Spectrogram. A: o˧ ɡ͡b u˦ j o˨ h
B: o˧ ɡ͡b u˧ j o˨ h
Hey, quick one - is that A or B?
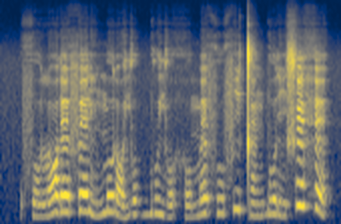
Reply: B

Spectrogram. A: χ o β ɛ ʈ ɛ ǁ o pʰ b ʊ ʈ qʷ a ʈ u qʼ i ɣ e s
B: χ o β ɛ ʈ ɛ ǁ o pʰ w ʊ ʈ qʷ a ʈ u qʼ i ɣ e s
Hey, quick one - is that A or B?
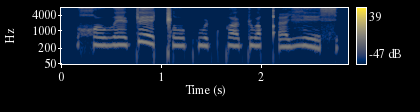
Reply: B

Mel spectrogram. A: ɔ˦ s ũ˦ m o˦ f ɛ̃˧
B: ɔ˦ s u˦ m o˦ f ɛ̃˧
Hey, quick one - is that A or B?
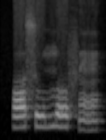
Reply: B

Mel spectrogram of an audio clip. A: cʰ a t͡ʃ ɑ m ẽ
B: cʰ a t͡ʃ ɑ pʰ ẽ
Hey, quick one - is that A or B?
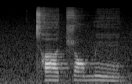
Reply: A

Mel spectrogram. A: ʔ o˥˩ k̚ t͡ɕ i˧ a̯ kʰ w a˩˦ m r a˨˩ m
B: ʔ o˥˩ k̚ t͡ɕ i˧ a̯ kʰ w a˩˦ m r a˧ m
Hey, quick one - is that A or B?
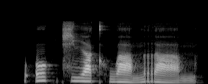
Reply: A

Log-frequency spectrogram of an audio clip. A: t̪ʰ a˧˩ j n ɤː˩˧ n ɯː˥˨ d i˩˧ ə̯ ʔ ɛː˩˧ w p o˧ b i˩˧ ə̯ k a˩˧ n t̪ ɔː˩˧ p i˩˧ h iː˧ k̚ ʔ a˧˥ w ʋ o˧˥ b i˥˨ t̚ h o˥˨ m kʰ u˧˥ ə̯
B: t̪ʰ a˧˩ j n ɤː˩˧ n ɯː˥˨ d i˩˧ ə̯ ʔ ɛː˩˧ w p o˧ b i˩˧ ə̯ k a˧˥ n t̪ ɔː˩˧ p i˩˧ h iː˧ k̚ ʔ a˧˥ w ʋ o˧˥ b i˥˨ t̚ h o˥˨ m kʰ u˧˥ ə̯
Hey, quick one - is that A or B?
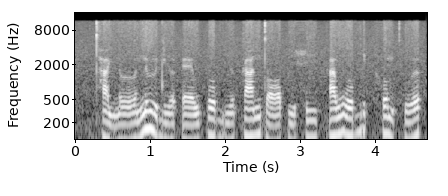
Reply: B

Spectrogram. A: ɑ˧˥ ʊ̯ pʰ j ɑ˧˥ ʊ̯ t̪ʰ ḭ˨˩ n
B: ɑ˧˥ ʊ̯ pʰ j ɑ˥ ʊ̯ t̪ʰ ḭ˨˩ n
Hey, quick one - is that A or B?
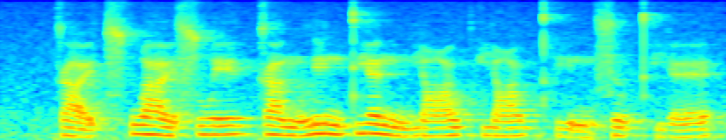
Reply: A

